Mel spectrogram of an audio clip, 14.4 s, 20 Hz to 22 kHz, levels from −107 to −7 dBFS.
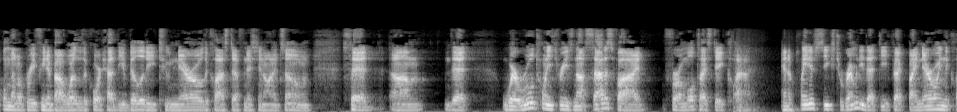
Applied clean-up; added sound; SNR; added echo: neural mask model DeepFilterNet 3.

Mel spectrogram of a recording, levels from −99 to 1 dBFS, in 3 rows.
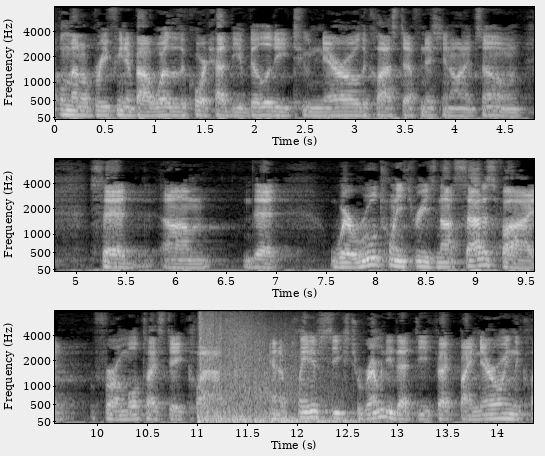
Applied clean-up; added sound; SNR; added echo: none; Explosion; 5 dB; reverberation time 0.2 s.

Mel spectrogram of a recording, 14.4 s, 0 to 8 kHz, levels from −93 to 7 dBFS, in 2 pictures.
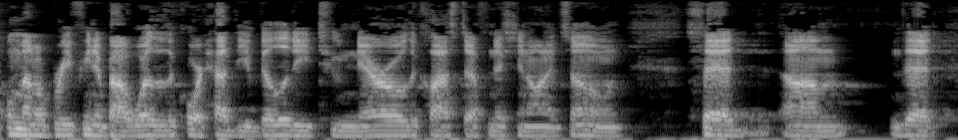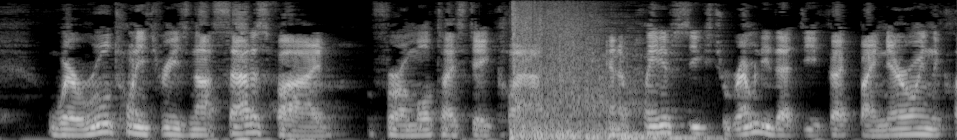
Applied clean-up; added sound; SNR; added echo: classical method WPE with log-MMSE.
